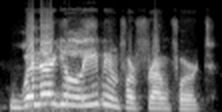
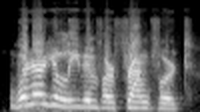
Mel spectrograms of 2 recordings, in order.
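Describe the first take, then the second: First: The stress is on leaving. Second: The stress is on Frankfurt.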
